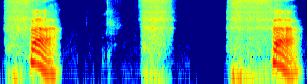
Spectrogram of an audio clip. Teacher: And I want you, when you say it, to realize and feel that fa comes from your upper teeth intersecting with your lower lips.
